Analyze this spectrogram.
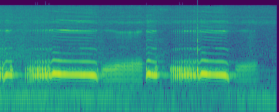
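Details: Barbary dove of the puter pelung type, recorded as a lure. Rapid bubbling pulses swell into a long, even coo, followed by a lower murmur, a short coo and another pulsed roll ending in a faint trailing note.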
